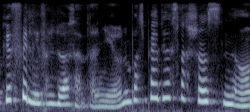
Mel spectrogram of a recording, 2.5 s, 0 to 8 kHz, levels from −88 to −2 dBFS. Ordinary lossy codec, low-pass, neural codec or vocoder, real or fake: none; 7.2 kHz; codec, 16 kHz, 4 kbps, X-Codec, HuBERT features, trained on LibriSpeech; fake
